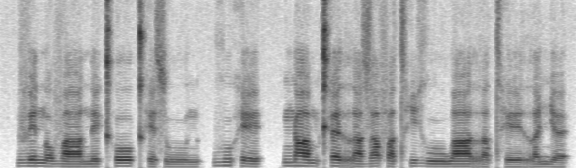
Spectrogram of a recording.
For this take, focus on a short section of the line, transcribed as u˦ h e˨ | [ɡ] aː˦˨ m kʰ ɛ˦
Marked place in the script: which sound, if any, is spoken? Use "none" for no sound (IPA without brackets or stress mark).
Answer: ŋ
